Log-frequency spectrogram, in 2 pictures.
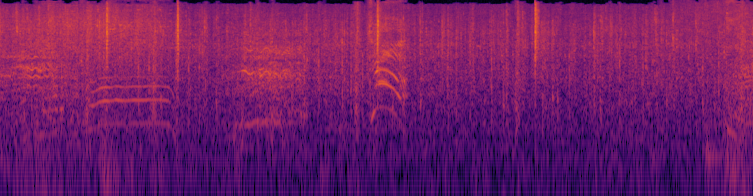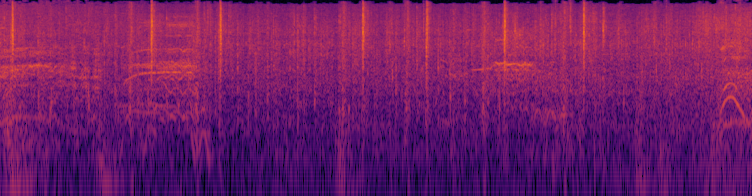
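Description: Carriage wheels rumble over a rough street.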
